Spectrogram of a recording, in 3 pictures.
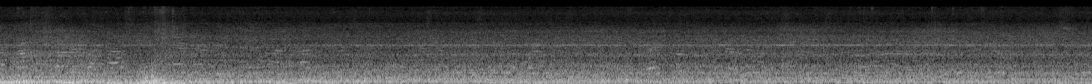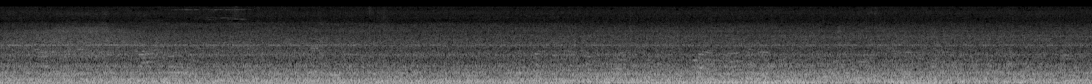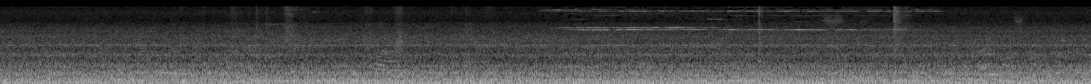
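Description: Inside a moving NABI 416.15 diesel transit bus: steady engine and road noise fill the cabin, heavier in the first couple of seconds, with a thin steady high whine running through it.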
